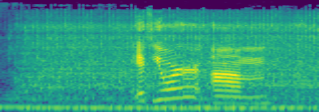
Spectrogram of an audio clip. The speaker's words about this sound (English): I'm going to see if I'm still stitching here. Yep.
